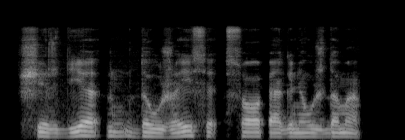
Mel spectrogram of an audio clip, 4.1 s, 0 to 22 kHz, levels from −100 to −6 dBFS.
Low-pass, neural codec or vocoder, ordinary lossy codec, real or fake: 9.9 kHz; none; AAC, 64 kbps; real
